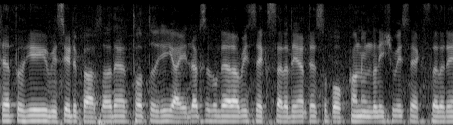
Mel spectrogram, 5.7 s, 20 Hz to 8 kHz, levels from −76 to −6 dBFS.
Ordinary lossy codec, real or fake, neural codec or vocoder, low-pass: MP3, 64 kbps; fake; codec, 16 kHz, 2 kbps, X-Codec, HuBERT features, trained on balanced general audio; 7.2 kHz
